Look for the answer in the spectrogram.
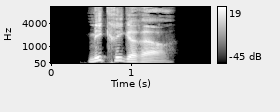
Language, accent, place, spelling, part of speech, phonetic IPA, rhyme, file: German, Germany, Berlin, mickrigerer, adjective, [ˈmɪkʁɪɡəʁɐ], -ɪkʁɪɡəʁɐ, De-mickrigerer.ogg
- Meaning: inflection of mickrig: 1. strong/mixed nominative masculine singular comparative degree 2. strong genitive/dative feminine singular comparative degree 3. strong genitive plural comparative degree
